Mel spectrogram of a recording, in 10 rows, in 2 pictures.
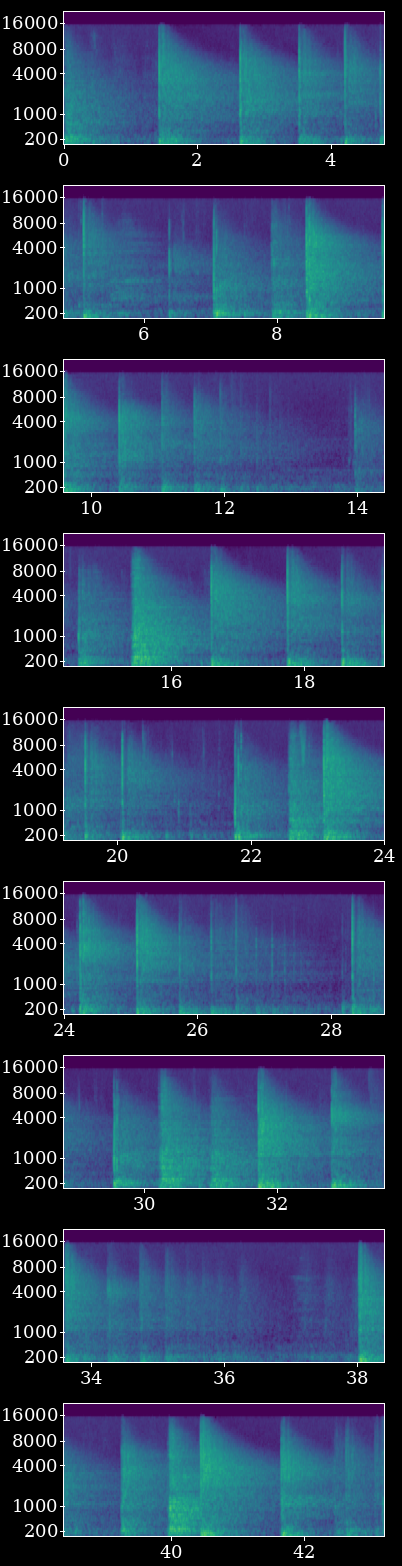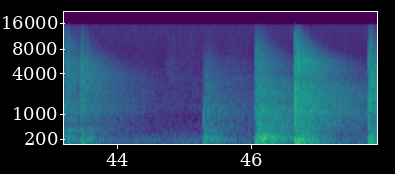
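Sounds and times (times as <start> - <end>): basketball bouncing on hardwood floor: 1.4 - 2.0, 2.6 - 5.4, 6.4 - 12.9, 13.9 - 20.9, 21.8 - 27.5, 28.2 - 36.0, 38.0 - 38.6, 39.2 - 43.8, 45.3 - 47.9.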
